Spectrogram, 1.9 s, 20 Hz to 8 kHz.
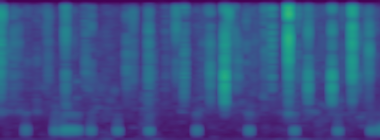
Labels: {"label": "biophony, knock croak", "recorder": "SoundTrap 300"}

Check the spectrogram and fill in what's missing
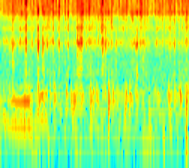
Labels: {"label": "biophony, cascading saw", "recorder": "HydroMoth"}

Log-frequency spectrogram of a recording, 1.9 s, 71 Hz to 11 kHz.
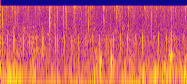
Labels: {"label": "biophony, rattle", "recorder": "SoundTrap 500"}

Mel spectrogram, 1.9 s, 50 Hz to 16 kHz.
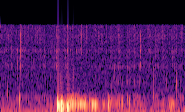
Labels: {"label": "biophony, growl", "recorder": "SoundTrap 600 or HydroMoth"}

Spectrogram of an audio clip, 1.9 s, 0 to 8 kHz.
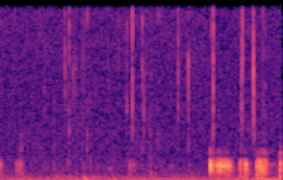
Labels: {"label": "biophony, knock croak", "recorder": "SoundTrap 300"}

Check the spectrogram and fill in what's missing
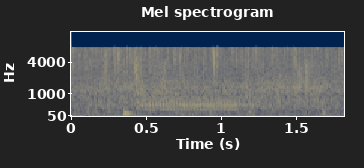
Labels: {"label": "biophony, croak", "recorder": "SoundTrap 500"}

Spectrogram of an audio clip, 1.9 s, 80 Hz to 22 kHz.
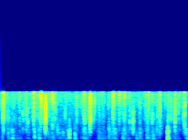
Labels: {"label": "biophony, sea urchins (Echinidae)", "recorder": "SoundTrap 600 or HydroMoth"}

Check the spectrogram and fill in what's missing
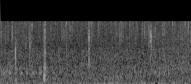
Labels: {"label": "biophony", "recorder": "SoundTrap 500"}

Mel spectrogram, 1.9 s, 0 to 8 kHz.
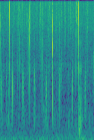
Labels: {"label": "biophony, grazing", "recorder": "SoundTrap 600 or HydroMoth"}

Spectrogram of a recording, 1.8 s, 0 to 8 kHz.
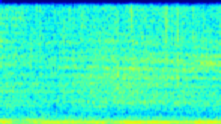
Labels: {"label": "anthrophony, boat engine", "recorder": "SoundTrap 500"}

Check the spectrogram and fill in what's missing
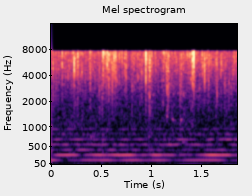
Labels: {"label": "biophony, midshipman", "recorder": "SoundTrap 500"}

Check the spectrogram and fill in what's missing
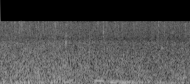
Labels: {"label": "biophony", "recorder": "SoundTrap 300"}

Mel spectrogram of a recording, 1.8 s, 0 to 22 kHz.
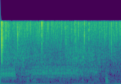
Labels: {"label": "biophony, croak", "recorder": "SoundTrap 500"}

